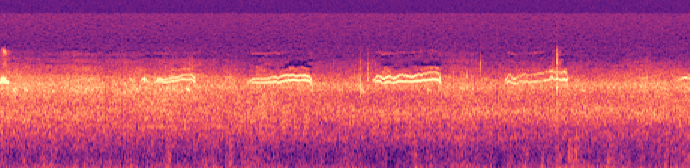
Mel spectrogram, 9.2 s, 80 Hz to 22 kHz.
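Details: Bald eagle parents at a nest in Southwest Florida on 19 February 2017 at 8:42 in the morning, the mother feeding a chick. Faint, thin whistled phrases repeat about four times amid steady background hiss.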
